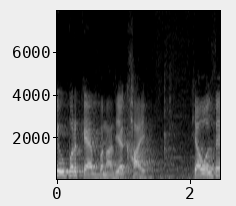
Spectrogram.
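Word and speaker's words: χ: इसको ऐसे बोलते हैं, लेकिन जो प्रोनाउंसिएशन होता है वो हम ऐसे करते हैं, खाए। क्या बोलते हैं, खाए। इसे चाय नहीं बोलना, या फिर चाय छी नहीं बोलना है, क्या ए के ऊपर कैप बना दिया, खाए।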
